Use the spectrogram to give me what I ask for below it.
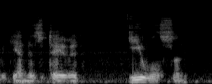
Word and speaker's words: Ewoolson: If you've watched the opening clip on Carmen, you've already been introduced to me, but my name again is David E. Wilson. That's pronounced E. Wilson.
